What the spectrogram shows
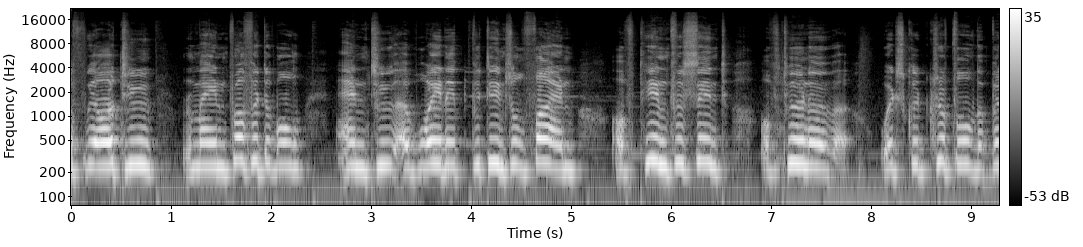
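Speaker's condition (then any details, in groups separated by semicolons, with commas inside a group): Quadriplegic cerebral palsy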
